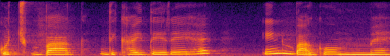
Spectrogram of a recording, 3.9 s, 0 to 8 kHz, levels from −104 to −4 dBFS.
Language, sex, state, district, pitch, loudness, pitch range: Hindi, female, Bihar, Gopalganj, 285 Hz, -18 LUFS, 265-300 Hz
